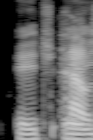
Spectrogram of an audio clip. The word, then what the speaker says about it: Haus: this model to do the Haus token, House, yeah. HAUS, right? Haus token. Okay, I think it's like German. I always think to a It German is German. We pronunciation. probably could Yeah, say house, but we yeah. just say house.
